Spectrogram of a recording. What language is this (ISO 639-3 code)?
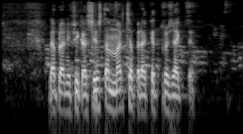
cat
